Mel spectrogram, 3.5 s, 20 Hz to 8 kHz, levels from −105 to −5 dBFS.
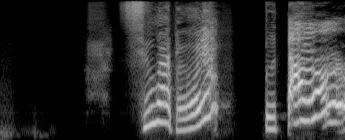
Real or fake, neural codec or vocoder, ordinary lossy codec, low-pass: fake; codec, 16 kHz, 1 kbps, FreqCodec, larger model; none; none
